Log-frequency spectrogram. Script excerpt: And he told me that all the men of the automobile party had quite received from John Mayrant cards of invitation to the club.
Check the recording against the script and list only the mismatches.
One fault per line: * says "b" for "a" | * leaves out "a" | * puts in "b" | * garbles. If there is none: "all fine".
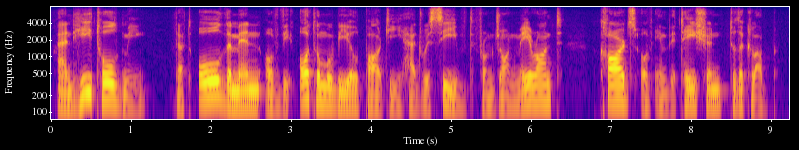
* leaves out "quite"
